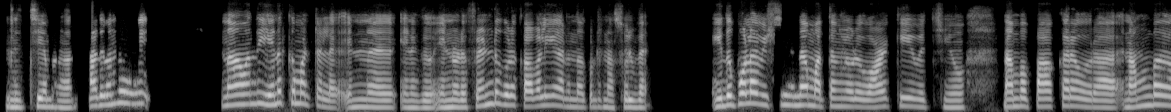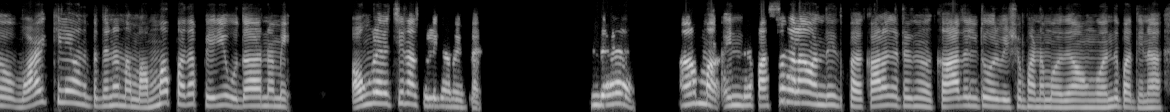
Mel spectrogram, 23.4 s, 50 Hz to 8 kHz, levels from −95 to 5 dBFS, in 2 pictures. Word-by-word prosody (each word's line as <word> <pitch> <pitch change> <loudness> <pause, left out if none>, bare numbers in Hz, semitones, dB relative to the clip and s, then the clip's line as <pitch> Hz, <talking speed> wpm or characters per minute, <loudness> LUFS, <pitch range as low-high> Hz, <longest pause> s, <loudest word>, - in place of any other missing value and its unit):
நிச்சயமா. 190 0 -2 0.3
அது 225 - +2
வந்து, 295 +4 -1 1.0
நான் 255 +2 +6
வந்து 275 +1 -3
எனக்கு 300 +3 -2
மட்டும் 230 -6 -3
இல்ல, 175 - -3 0.2
என்ன 195 +1 -5 0.4
எனக்கு 180 0 -4 0.2
என்னோட 185 0 0
ஃப்ரெண்டு 240 +6 -2
கூட 245 - +2
கவலையா 225 +3 0
இருந்தா 195 -2 -6
கூட 190 +1 -11
நான் 175 - -8
சொல்வேன். 185 +1 -3 0.7
"இது 245 +3 +4
போல 280 +1 +6
விஷயம் 245 0 -5
தான்" 245 -2 +3
மத்தவங்களோட 205 -1 -2
வாழ்க்கைய 215 +3 -1
வச்சியும், 185 -1 -8 0.4
நம்ப 210 +1 +2
பாக்குற 205 +2 0
ஒரு, 185 -1 -3
அ - - +2 0.2
நம்ப 230 +6 -4 0.4
வாழ்க்கையிலயே 310 +2 +1
வந்து 250 -5 -6
பாத்தீங்கன்னா, 225 +2 -2
நம்ம 190 -3 -1
அம்மா 270 +8 +3
அப்பா 265 -3 -1
தான் 270 - -8
பெரிய 225 +3 -1
உதாரணமே! 220 -2 +1 0.7
அவுங்கள 270 +8 +4
வச்சே 285 +2 -6
நான் 260 -3 +3
சொல்லி 215 0 0
காமிப்பேன். 185 -4 -3 1.1
இந்த 250 0 +4 0.9
ஆமா, 275 -1 +5 0.2
இந்த 240 0 -1
பசங்கள்லாம் 300 +5 +6
வந்து 255 -1 +1
இப்போ 215 0 -2
காலகட்டத்தில, 220 -1 +1 0.2
காதல்ன்ட்டு 215 +2 +3
ஒரு 200 - -1
விஷயம் 190 +2 -6
பண்ணும்போது, 190 -2 -2
அவுங்க 180 0 -2
வந்து 200 +4 -2
பாத்தீங்கன்னா, 180 -1 -2
215 Hz, 150 wpm, -22 LUFS, 195-245 Hz, 1.1 s, நான்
